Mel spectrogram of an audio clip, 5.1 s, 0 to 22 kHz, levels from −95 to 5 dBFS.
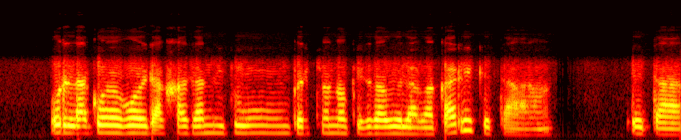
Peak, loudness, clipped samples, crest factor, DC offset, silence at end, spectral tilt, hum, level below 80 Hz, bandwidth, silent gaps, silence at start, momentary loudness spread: -2 dBFS; -19 LUFS; under 0.1%; 18 dB; under 0.1%; 0 s; -5 dB/octave; none; -74 dBFS; 7 kHz; none; 0.4 s; 12 LU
